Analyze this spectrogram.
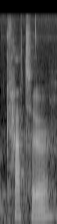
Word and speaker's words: Qatar: I actually didn't go to Qatar, or Qatar, as it's pronounced.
